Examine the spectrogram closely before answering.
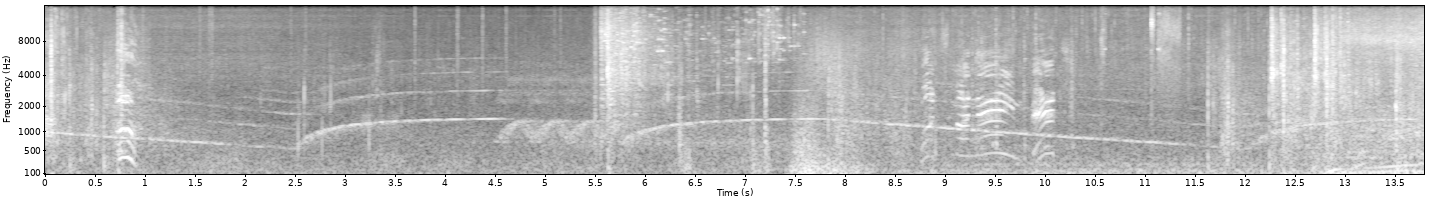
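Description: Flames crackle and roar on a burning car.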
